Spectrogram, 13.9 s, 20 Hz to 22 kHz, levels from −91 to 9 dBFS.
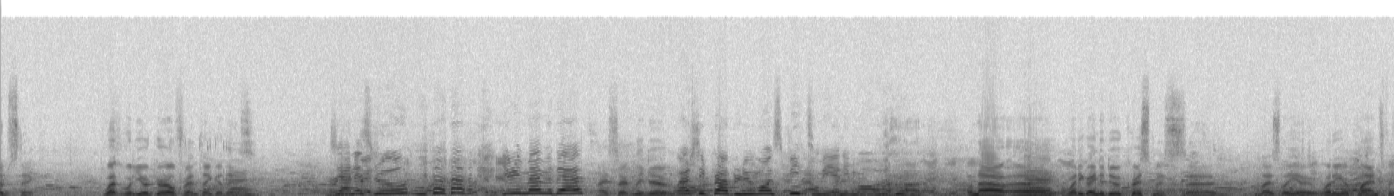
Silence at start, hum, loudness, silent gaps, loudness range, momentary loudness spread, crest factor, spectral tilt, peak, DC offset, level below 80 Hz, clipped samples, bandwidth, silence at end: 0 s; none; -14 LUFS; none; 4 LU; 11 LU; 14 dB; -7.5 dB/octave; 0 dBFS; under 0.1%; -42 dBFS; under 0.1%; 12 kHz; 0 s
